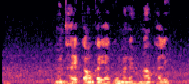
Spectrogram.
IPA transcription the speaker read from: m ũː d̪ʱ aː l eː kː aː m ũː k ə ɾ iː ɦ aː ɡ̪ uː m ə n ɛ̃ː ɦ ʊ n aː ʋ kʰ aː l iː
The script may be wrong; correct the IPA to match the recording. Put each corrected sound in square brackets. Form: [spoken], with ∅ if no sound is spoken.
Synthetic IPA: m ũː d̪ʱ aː [ɾ] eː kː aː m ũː k ə ɾ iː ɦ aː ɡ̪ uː m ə n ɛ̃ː ɦ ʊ n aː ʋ kʰ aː l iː

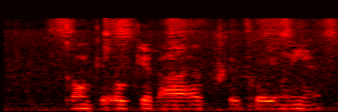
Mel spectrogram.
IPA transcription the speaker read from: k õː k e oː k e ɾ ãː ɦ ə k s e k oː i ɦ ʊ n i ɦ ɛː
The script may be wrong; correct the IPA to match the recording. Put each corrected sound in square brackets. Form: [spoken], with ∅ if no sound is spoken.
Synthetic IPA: k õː k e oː k e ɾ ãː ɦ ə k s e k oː i ɦ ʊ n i ɦ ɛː

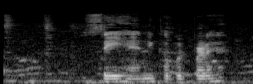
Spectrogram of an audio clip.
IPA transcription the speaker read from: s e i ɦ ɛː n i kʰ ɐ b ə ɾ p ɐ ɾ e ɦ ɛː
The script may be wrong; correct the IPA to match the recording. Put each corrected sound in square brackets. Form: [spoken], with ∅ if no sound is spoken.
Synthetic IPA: s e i ɦ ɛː n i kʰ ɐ b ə ɾ p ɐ [ɽ] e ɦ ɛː

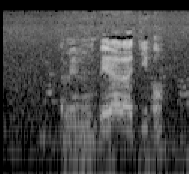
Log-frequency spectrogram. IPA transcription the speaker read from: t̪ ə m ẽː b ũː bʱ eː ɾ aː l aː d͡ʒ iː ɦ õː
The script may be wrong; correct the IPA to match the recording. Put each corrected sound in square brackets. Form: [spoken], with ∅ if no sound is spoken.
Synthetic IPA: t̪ ə m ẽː [m] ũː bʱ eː ɾ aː [ɾ] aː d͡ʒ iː ɦ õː

